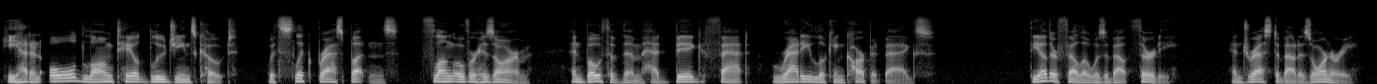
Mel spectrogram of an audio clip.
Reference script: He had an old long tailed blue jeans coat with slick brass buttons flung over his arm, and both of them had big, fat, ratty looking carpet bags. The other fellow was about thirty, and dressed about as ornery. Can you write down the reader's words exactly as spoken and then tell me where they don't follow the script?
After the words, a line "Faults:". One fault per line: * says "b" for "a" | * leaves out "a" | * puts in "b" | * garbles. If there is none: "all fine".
He had an old long tailed blue jeans coat with slick brass buttons flung over his arm, and both of them had big, fat, ratty looking carpet bags. The other fellow was about thirty, and dressed about as ornery.
Faults:
all fine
